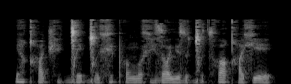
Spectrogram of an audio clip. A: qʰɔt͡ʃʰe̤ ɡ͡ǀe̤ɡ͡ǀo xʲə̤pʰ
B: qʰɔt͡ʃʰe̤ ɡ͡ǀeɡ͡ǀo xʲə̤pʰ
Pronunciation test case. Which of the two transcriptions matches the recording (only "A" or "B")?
B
